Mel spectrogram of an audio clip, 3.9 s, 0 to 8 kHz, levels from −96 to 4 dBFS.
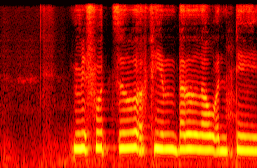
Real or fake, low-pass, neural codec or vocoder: fake; 7.2 kHz; codec, 16 kHz, 1 kbps, FunCodec, trained on LibriTTS, 50 frames a second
